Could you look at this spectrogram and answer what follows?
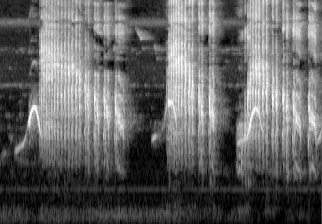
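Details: Male white-crested laughingthrush in full song, each phrase opening with a short upswept whistle that bursts into a long, loud, rattling broadband chatter; three phrases with short gaps between them.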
